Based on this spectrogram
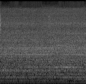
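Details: Irrigation pump motor running again after being unseized. Steady, even hum with a faint constant tone, no knocking or grinding; running normally.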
